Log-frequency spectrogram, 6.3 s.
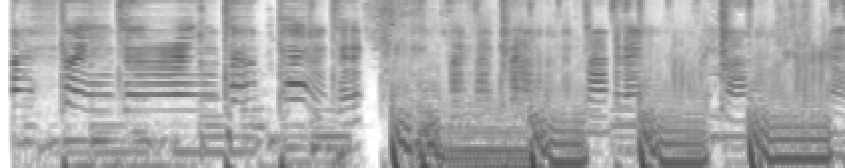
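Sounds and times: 
boosted bass: 1.7s - 6.3s.

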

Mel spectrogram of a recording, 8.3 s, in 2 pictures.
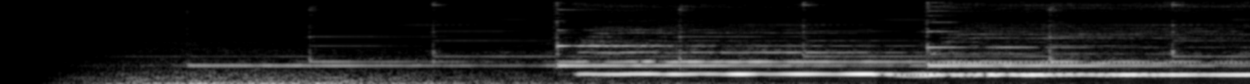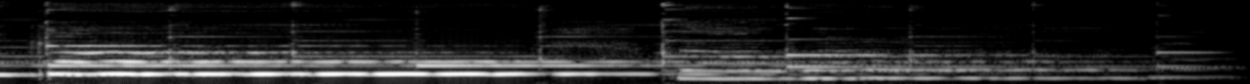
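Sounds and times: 
music box: 0.5s - 8.3s
person singing: 1.8s - 8.3s.

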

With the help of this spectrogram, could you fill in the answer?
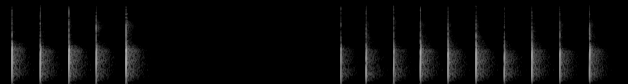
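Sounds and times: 
man clapping after a concert: 0.0s - 1.6s, 3.4s - 6.2s.

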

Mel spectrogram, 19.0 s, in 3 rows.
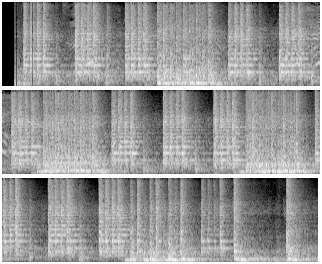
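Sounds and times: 
dhol drumming: 0.3s - 19.0s.

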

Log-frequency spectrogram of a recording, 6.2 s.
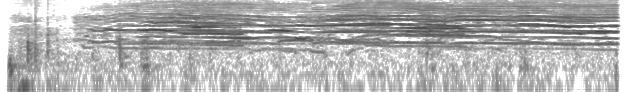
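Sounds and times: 
many cats: 0.1s - 6.2s.

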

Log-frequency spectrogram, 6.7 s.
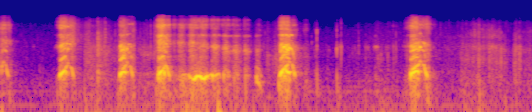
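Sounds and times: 
person laughing: 2.0s - 3.6s.

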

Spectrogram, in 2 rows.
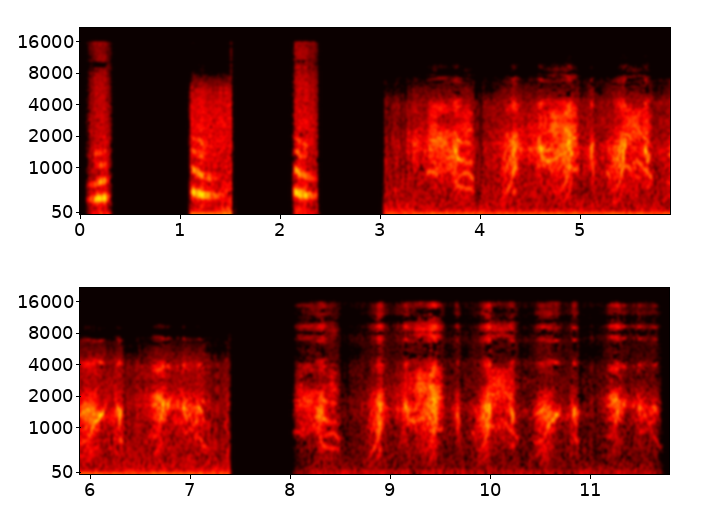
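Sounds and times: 
headcrab creature sounds: 3.3s - 7.2s, 8.0s - 11.7s.

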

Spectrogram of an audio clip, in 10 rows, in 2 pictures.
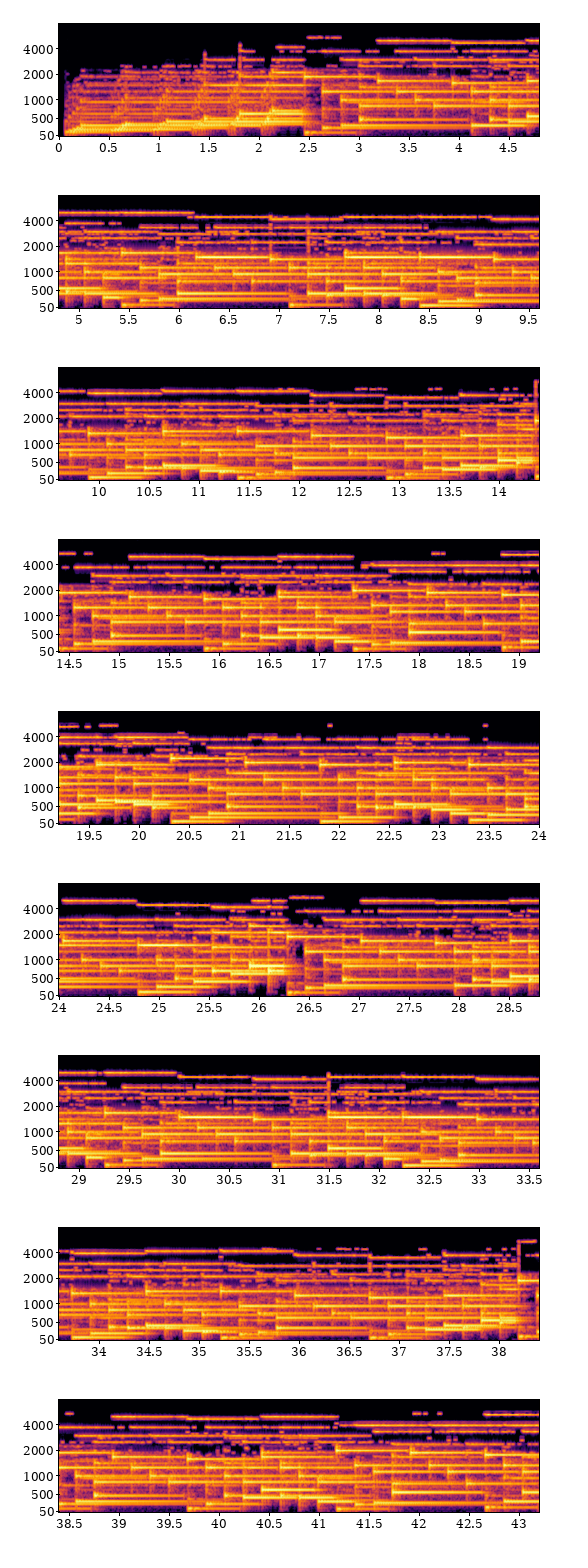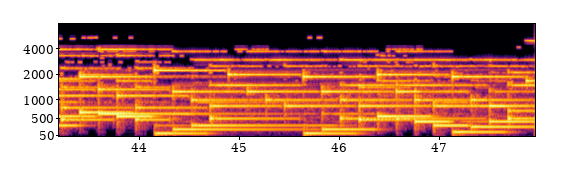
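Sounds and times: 
fairy background music: 0.1s - 47.9s.

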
